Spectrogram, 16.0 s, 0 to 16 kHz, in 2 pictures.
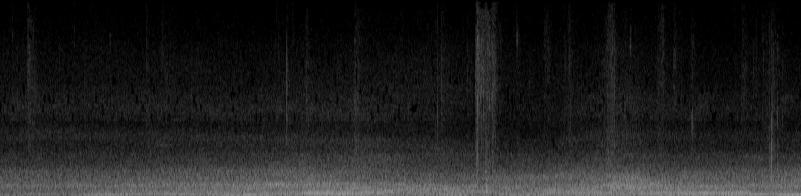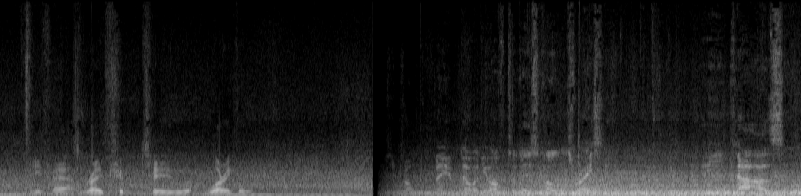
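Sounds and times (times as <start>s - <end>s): motor vehicle engine hum: 0.0s - 16.0s.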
